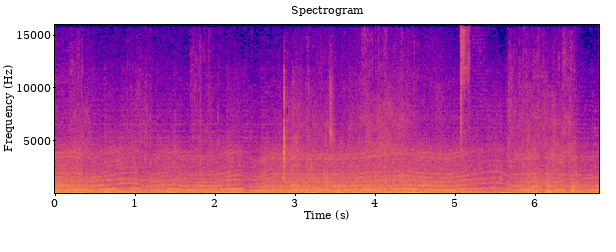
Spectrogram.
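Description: A racing car's engine whines steadily, its pitch rising and falling slightly.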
